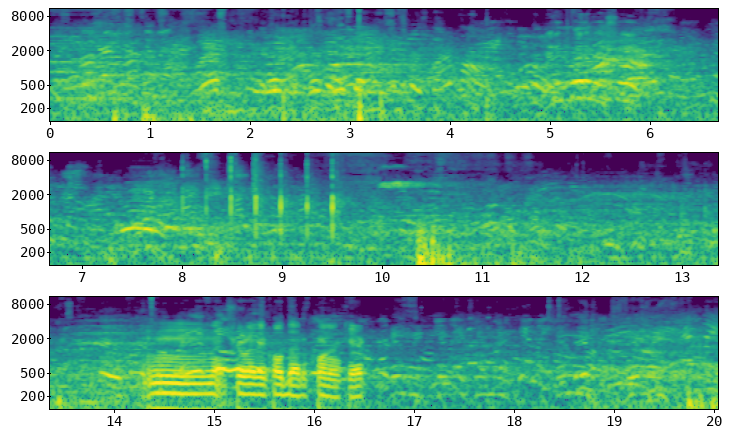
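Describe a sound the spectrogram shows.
Adult spectators shout and cheer nearby in a large echoing hall.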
